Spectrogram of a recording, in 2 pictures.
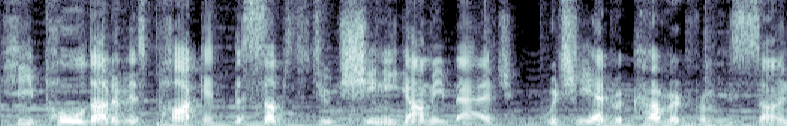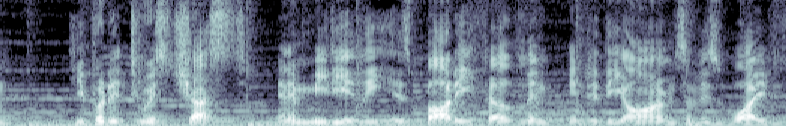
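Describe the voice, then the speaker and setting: A male narrator reads a scripted dramatic story at a middle pitch. Faint music plays underneath his voice. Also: lively intonation, normal speed, a bit bright.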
